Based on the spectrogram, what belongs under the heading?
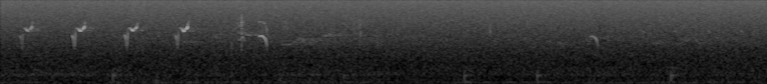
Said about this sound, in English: Oh, and here comes another male in flight song.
